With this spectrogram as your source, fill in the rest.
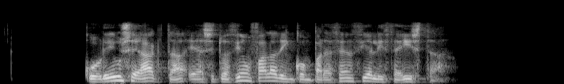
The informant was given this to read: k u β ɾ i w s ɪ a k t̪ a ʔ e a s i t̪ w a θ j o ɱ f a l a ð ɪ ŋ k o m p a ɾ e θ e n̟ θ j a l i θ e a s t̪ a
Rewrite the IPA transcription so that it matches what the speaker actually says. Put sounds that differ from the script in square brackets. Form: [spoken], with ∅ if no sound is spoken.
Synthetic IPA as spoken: k u β ɾ i w s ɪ a k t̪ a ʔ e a s i t̪ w a θ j o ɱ f a l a ð [i] ŋ k o m p a ɾ e θ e n̟ θ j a l i θ e [i] s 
